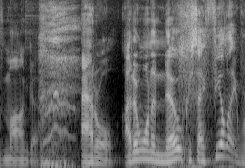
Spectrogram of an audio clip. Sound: laughing

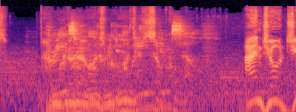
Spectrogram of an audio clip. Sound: mumbling in approval

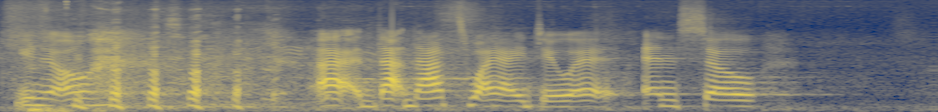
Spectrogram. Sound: laugh

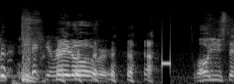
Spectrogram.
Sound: laughs

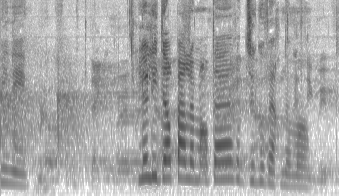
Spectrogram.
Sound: applause

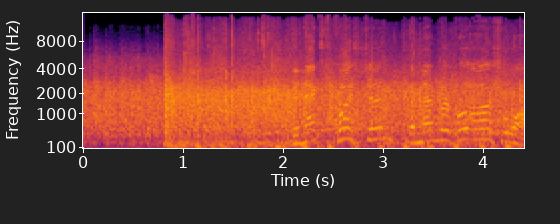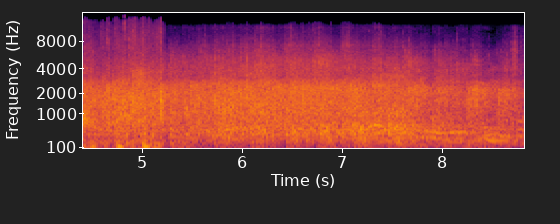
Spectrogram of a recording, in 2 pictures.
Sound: applause

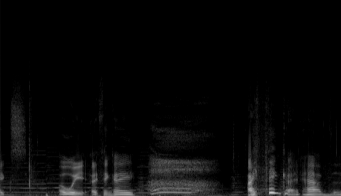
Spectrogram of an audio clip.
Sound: gasps

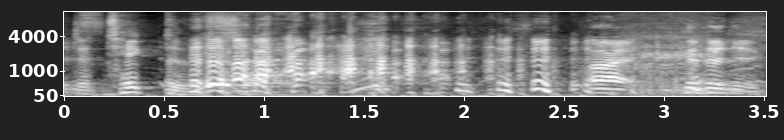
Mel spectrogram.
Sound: very bad idea giggles

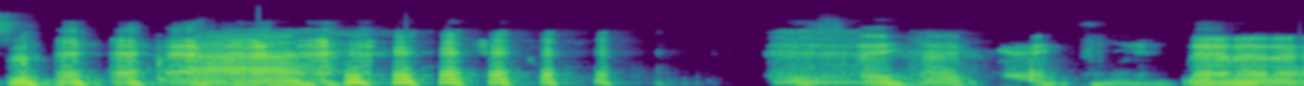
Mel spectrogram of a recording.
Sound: laughter

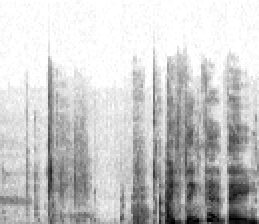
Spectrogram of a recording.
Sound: packaging rustles

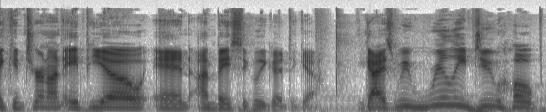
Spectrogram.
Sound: smooth chill music; claps hands

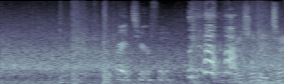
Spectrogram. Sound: laughs

